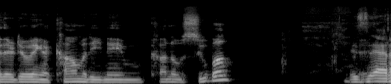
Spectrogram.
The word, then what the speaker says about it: KonoSuba: Matchstick says for the Weeb Watch this Sunday they're doing a comedy named Konosuba. Is that how we've heard it pronounced many different ways at this point? He says Suba pronounced like tsunami, so Konosunami?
